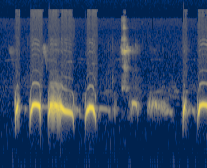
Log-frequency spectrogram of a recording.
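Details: Decoy spotted dove calling in the morning to lure birds: a clear phrase of low coos with a long burry centre note, followed by softer murmured coos and the start of another phrase.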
